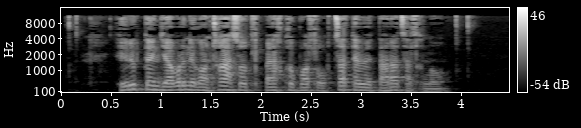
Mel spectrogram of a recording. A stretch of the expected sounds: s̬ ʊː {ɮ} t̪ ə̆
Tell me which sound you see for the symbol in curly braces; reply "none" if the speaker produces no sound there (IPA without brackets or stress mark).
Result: none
